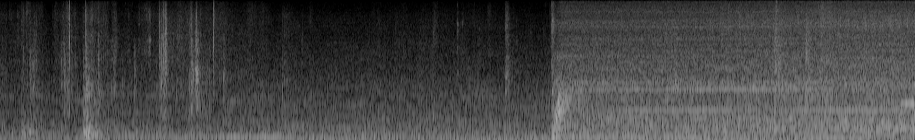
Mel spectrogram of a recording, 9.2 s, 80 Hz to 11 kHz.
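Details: 1984 Myford MG12-M manual plain cylindrical grinder, 12-inch wheel: clicks and handling, then motor starts and settles into steady even hum, no knocks or grinding; runs normally.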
